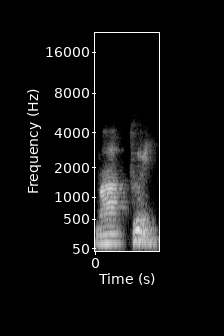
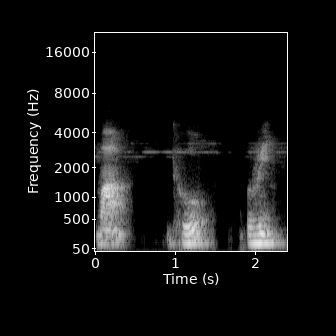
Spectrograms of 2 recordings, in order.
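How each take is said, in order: First: The name is said smoothly as one unit. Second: The name is split into three parts with pauses. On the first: "আপনি একবারই বলছেন মাধুরী" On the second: "আরো ভাঙা যাবে"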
